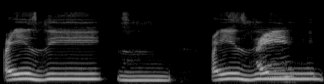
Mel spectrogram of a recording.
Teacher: Tapi tidak seperti ditasdidkan ya, bukan iz ya, tapi izi ada sofirnya ya di awal.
